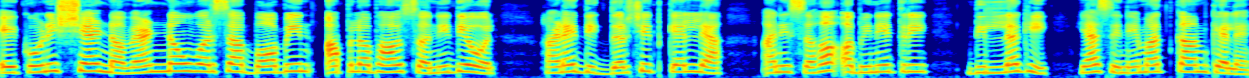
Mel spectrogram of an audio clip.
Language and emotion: Goan Konkani, neutral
